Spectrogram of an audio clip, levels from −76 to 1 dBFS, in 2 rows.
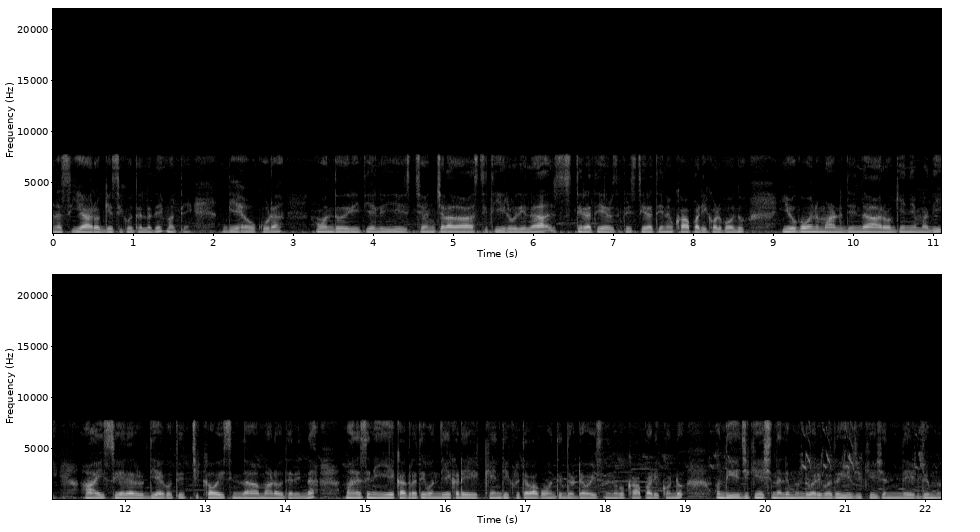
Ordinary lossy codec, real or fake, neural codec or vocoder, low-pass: none; real; none; none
